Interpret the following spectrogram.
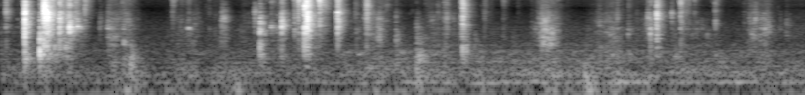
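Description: Slime being squished and handled on a wooden countertop: a series of short, sticky, wet pops and crackles, the loudest just after the start and again about two seconds in.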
